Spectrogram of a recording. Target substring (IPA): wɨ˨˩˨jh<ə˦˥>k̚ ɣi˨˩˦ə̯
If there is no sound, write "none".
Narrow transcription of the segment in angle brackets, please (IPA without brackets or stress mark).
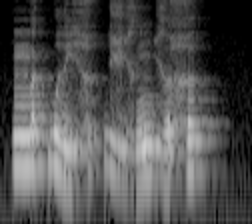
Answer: ə˦˥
